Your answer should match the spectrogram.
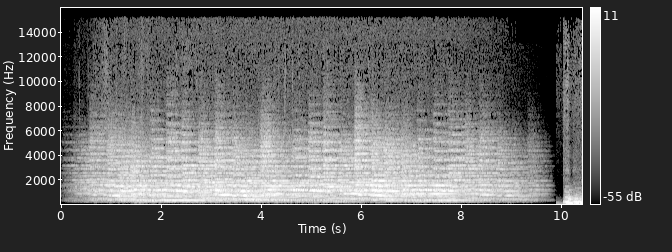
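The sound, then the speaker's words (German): A church bell rings continuously for about ten seconds, its rich overlapping tones sustained and fairly loud, then the ringing cuts off abruptly before a brief low thump at the end. “Beim nächsten Glockenschlag kannst du dich an diesen Werdegang der Glocke erinnern.”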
